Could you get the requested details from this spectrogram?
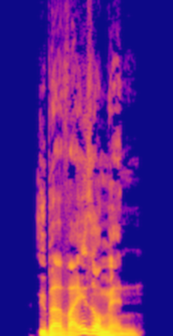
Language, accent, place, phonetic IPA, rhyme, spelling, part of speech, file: German, Germany, Berlin, [ˌyːbɐˈvaɪ̯zʊŋən], -aɪ̯zʊŋən, Überweisungen, noun, De-Überweisungen.ogg
- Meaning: plural of Überweisung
